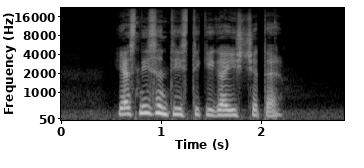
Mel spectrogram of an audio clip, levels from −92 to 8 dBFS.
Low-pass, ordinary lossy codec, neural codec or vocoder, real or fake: none; none; none; real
